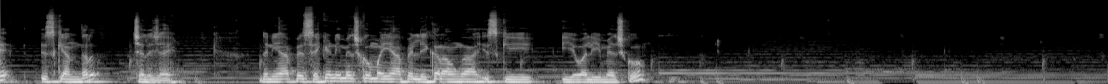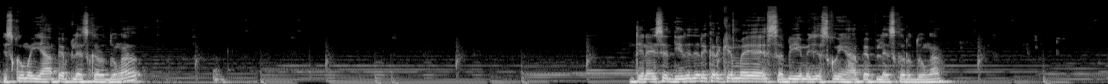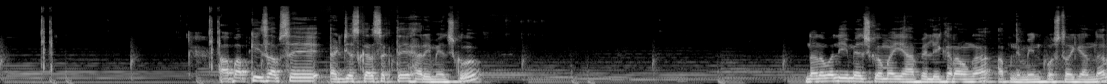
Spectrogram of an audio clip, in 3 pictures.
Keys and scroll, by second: 18.8 ctrl+t, 24.7 ctrl+t, 32.8 ctrl+t.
